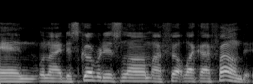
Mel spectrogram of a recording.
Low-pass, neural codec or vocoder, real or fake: 7.2 kHz; none; real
